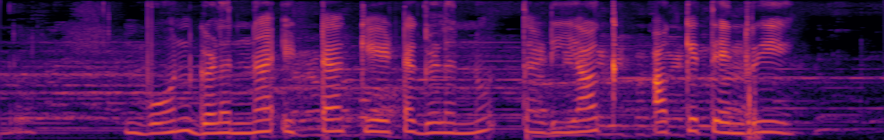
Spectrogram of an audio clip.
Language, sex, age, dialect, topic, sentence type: Kannada, female, 18-24, Dharwad Kannada, agriculture, question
